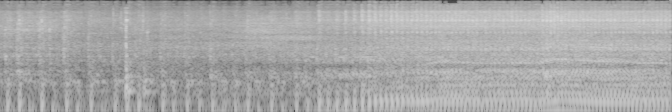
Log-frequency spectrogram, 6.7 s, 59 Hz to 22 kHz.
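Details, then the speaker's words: 2022 Honda Navi carbureted bike, kickstarted at about 28°F after three minutes on choke: ragged, irregular firing at two-thirds choke, then it catches and holds a steadier, louder idle once set to half choke. "nope still not quite happy nope doesn't like that let's go half choke there we go"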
